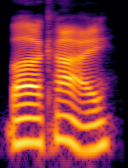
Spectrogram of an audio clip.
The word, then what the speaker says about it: Bakai: This is Bakai, pronounced Bakai, rhymes with tie, from St.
